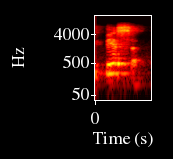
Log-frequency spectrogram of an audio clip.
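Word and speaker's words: Pessach: palavra pensa em hebraico p e s s a c h pronuncia-se peça e peça significa passagem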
